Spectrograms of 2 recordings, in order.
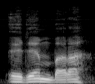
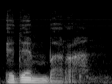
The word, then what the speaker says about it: إدنبرة: ننطق إدنبرة بكسر الهمزة مع الإمالة وبفتحة على الباء فهكذا يلفظها أهلها وهم مثلنا يكتبونها نونا وينطقونها ميما إدنبرة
